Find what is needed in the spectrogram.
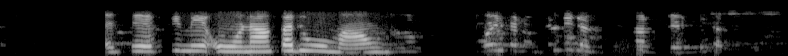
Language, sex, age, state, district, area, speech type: Dogri, female, 30-45, Jammu and Kashmir, Udhampur, rural, conversation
